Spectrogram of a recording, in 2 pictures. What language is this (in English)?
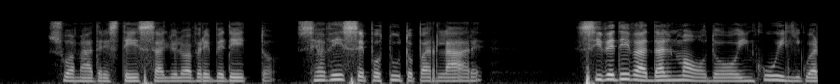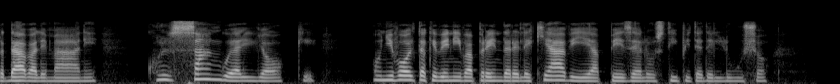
Italian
